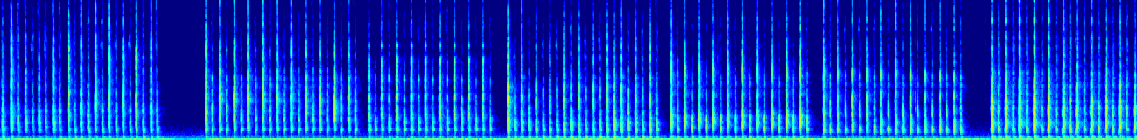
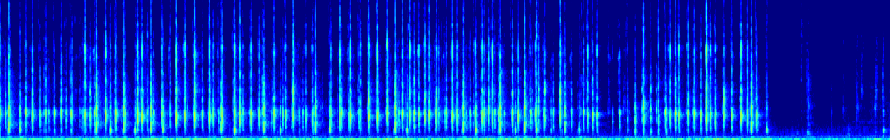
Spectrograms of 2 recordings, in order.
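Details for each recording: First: Baron Boards BP One keyboard with full aluminum plate, GMK Terminal keycaps and lubed Cherry MX Black Clear Top switches: rapid uneven key clacks with a hollow ringing body, loudest toward the open back and the top row, where there is more space below the keys. Case resonance. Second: Baron Boards BP One in gasket mount evenly placed around the aluminum plate, GMK Terminal keycaps, lubed Cherry MX Black Clear Top switches: rapid soft muted thock, no spring ping or rattle; judged the best-sounding mount so far, after stiffer and more flexible versions.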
